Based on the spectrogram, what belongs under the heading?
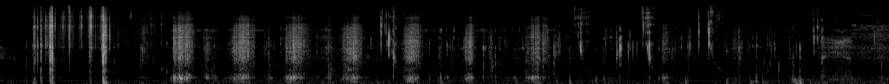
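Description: Close-miked biting into a crisp cracker: a few sharp, loud crunches in the first second, then steady, rhythmic chewing at about two chews a second that grows softer toward the end.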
